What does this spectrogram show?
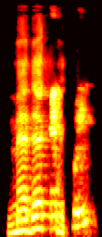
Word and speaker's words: Madekwe: David Harbour, Orlando Bloom, Archie Madekwe. Am I saying it right? Madekwe.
